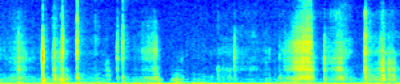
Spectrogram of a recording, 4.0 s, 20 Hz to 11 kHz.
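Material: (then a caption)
Metal. Long nails on both hands tap and scratch the top of a 3Dio microphone's black hollow metal body. Quick, bright clicks mix with dry, rasping scrapes over a steady low hum.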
